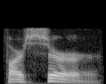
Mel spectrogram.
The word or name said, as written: farceur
